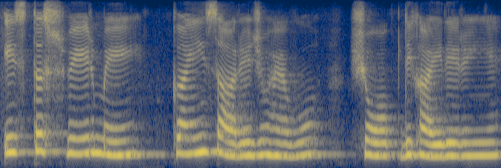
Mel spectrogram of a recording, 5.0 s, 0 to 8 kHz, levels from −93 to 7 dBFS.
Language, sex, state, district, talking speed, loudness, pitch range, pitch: Hindi, female, Himachal Pradesh, Shimla, 155 wpm, -15 LUFS, 230-270 Hz, 250 Hz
